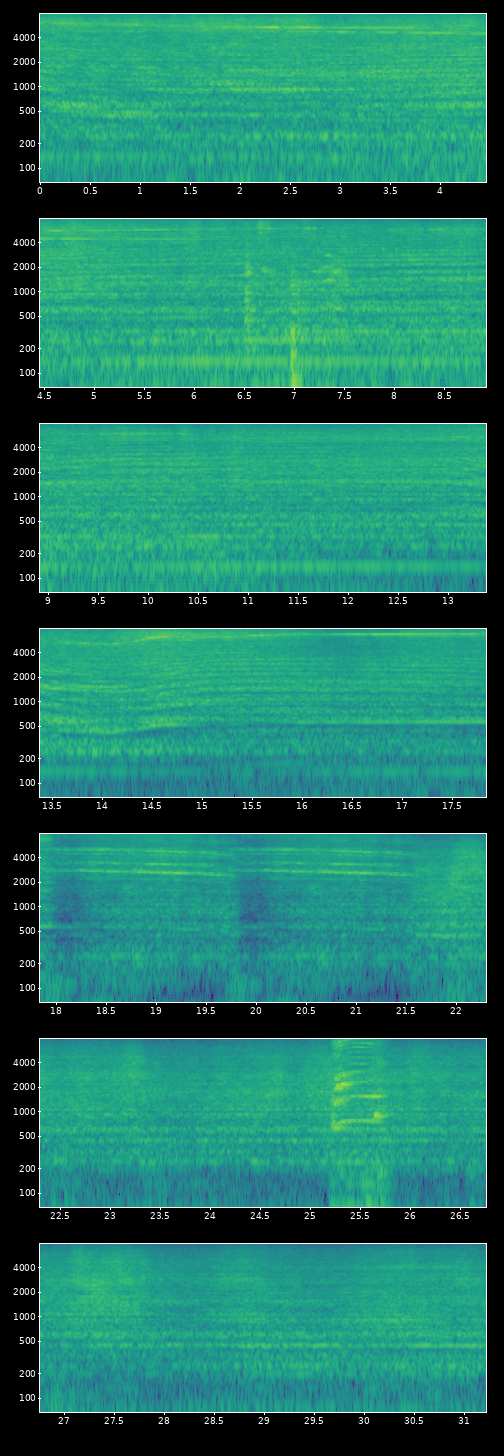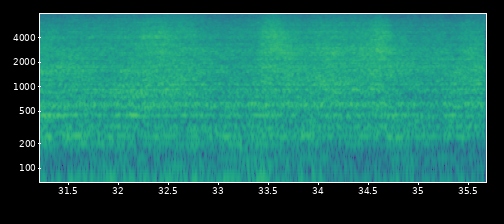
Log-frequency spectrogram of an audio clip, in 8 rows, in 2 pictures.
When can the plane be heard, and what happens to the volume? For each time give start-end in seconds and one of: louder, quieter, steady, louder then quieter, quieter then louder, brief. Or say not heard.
0.0-35.6 quieter.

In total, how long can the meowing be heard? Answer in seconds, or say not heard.
2 s.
